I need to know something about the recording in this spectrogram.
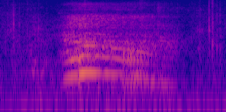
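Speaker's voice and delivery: sharp gasp of surprise; amazed gasp. Real, not acted. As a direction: gasp at what is inside. Opening a surprise food delivery.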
